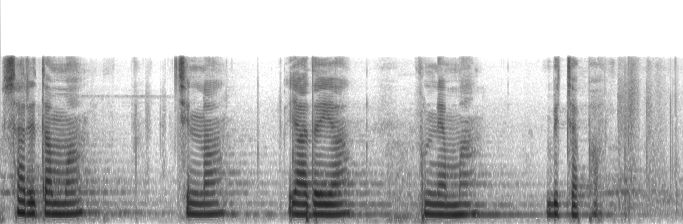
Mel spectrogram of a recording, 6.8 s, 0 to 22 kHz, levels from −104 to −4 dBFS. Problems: background sounds at intervals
